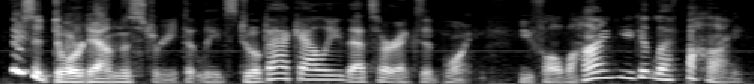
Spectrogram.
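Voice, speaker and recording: A man voicing a frantic, bossy young orc girl in a game, pushing his voice high and loud. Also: wildly swooping pitch, fairly quick. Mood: urgent. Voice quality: high and shouting.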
